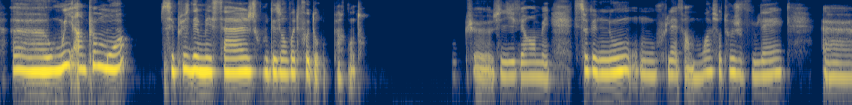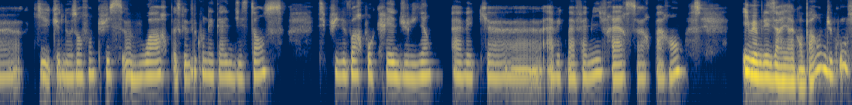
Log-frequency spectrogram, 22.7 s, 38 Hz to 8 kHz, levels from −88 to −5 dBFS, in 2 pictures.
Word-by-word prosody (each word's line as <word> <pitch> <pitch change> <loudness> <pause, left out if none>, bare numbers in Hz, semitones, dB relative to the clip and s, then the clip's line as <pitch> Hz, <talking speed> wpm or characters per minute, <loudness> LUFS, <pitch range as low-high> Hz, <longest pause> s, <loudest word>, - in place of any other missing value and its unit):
Heu, 215 -2 +7
oui, 235 +7 +9
un 245 0 +3
peu 290 +5 +1
moins. 255 -2 +5 0.4
C'est 225 - +1
plus 230 +2 +3
des 225 +1 +9
messages, 210 0 +7
ou 205 - 0
des 200 0 +1
envois 195 +1 0
de 195 - -8
photos, 190 -1 -2
par - - -12
contre. - - -9 1.1
Donc 170 0 -34 0.2
heu, 85 -3 -8
c'est 180 -2 -7
différent, 170 0 -7
mais 160 -2 -8 0.3
c'est - - -10
sûr - - -8
que 215 - 0
nous, 205 +4 +2
on 185 -2 -7
voulait 185 +1 -9
enfin 185 +1 -9
moi 185 +6 -6
surtout 205 0 -5
je 190 -2 -5
voulais, 180 +2 -7 0.5
heu, - - -5 0.8
qu'ils 170 -2 -8
que - - -6
nos 165 -1 -8
enfants 170 +2 -9
puissent 180 -1 -7
voir 170 +2 -7
parce - - -10
que 160 - -9
vu 175 - -11
qu'on 195 -2 -10
était 175 -1 -9
à 165 - -8
distance, 165 +5 -7 0.4
c'est 445 0 -12
plus 185 - -7
de 175 - -7
voir 180 0 -6
pour 175 0 -9
créer 170 -1 -4
du 165 0 -6
lien 170 +3 -7 0.3
avec, 165 -1 -9
heu, - - -6 0.7
avec 160 0 -9
ma - - -6
famille, 165 +4 -7
frères, 155 -3 -5
sœurs, 155 0 -8
parents. 205 +5 -6 0.8
Et 215 - +8
même 175 -4 +6
les 160 -1 0
arrière-grands-parents 135 - -2
du 220 -7 +1
coup. 175 +10 -5
180 Hz, 180 wpm, -19 LUFS, 165-210 Hz, 1.1 s, oui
